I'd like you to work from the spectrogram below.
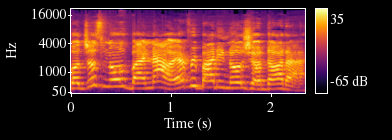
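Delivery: ordinary delivery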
